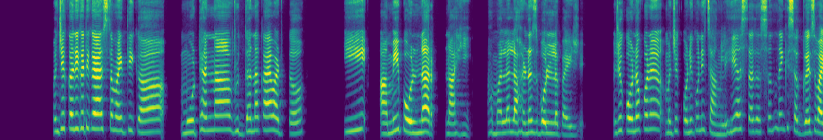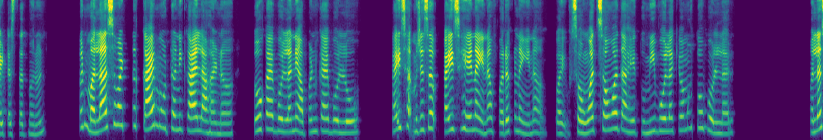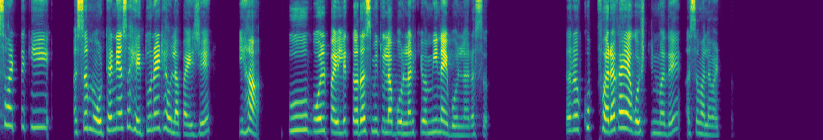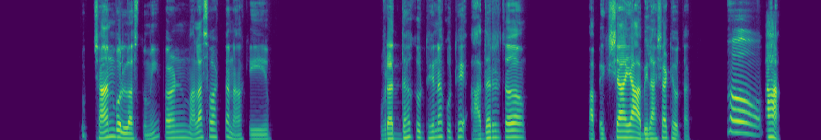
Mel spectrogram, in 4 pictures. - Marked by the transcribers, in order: none
- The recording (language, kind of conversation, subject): Marathi, podcast, वृद्ध आणि तरुण यांचा समाजातील संवाद तुमच्या ठिकाणी कसा असतो?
